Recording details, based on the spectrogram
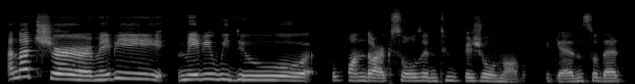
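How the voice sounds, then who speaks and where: Slow-talking giggly woman streamer. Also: mid-range voice, a bit bright, smooth. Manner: giggly and rambling, with frequent restarts. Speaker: livestream host. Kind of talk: casual chat with viewers.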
